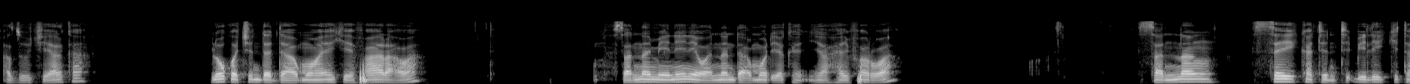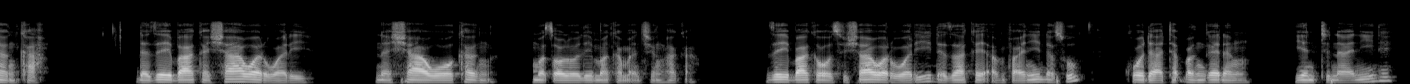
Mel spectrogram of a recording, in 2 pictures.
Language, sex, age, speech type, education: Hausa, male, 30-45, spontaneous, secondary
